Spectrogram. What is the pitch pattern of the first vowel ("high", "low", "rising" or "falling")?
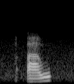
rising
